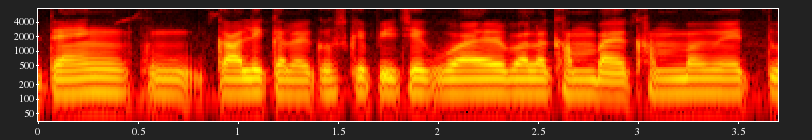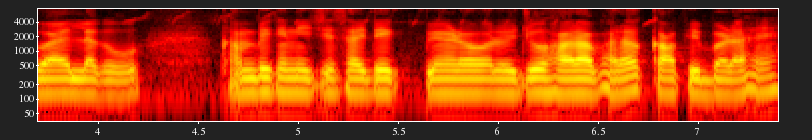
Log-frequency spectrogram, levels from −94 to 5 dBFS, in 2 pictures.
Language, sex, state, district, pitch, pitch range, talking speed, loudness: Hindi, male, Bihar, Saran, 135 Hz, 130-135 Hz, 245 wpm, -29 LUFS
